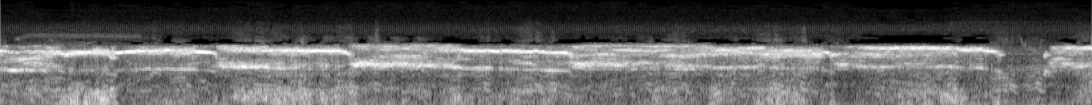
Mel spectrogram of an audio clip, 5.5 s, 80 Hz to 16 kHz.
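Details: At the Evoluon nest on 13 May 2018, peregrine falcons feeding from the grating: one nearly unbroken harsh, hoarse screaming call lasting about five seconds with slight rises and falls.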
